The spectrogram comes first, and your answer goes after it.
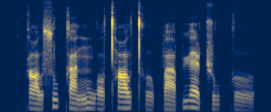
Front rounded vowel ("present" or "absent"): absent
